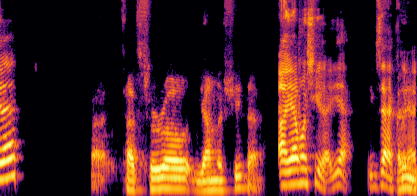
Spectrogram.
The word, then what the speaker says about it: Tatsuro Yamashita: I don't even know if that's the way you pronounce it. Like Tatsuro Yamashita. How do you say that? Tatsuro Yamashita.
